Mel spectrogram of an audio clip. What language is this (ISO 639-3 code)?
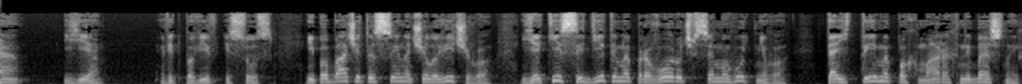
ukr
